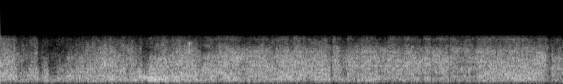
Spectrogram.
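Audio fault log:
Nothing to flag here: the speech comes over a narrowband mobile line, band-limited to about 250 Hz to 3.5 kHz, and there's no fault to log.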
